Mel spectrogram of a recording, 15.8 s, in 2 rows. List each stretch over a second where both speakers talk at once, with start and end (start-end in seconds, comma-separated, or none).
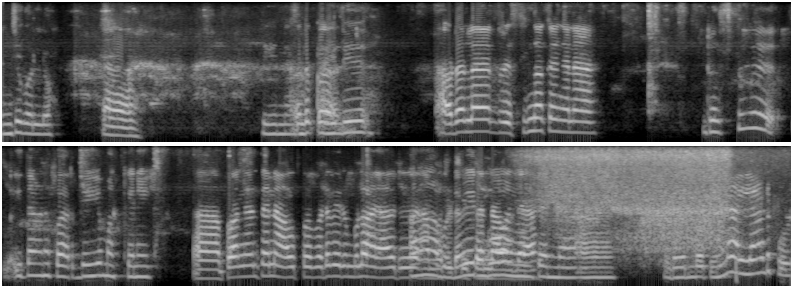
none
